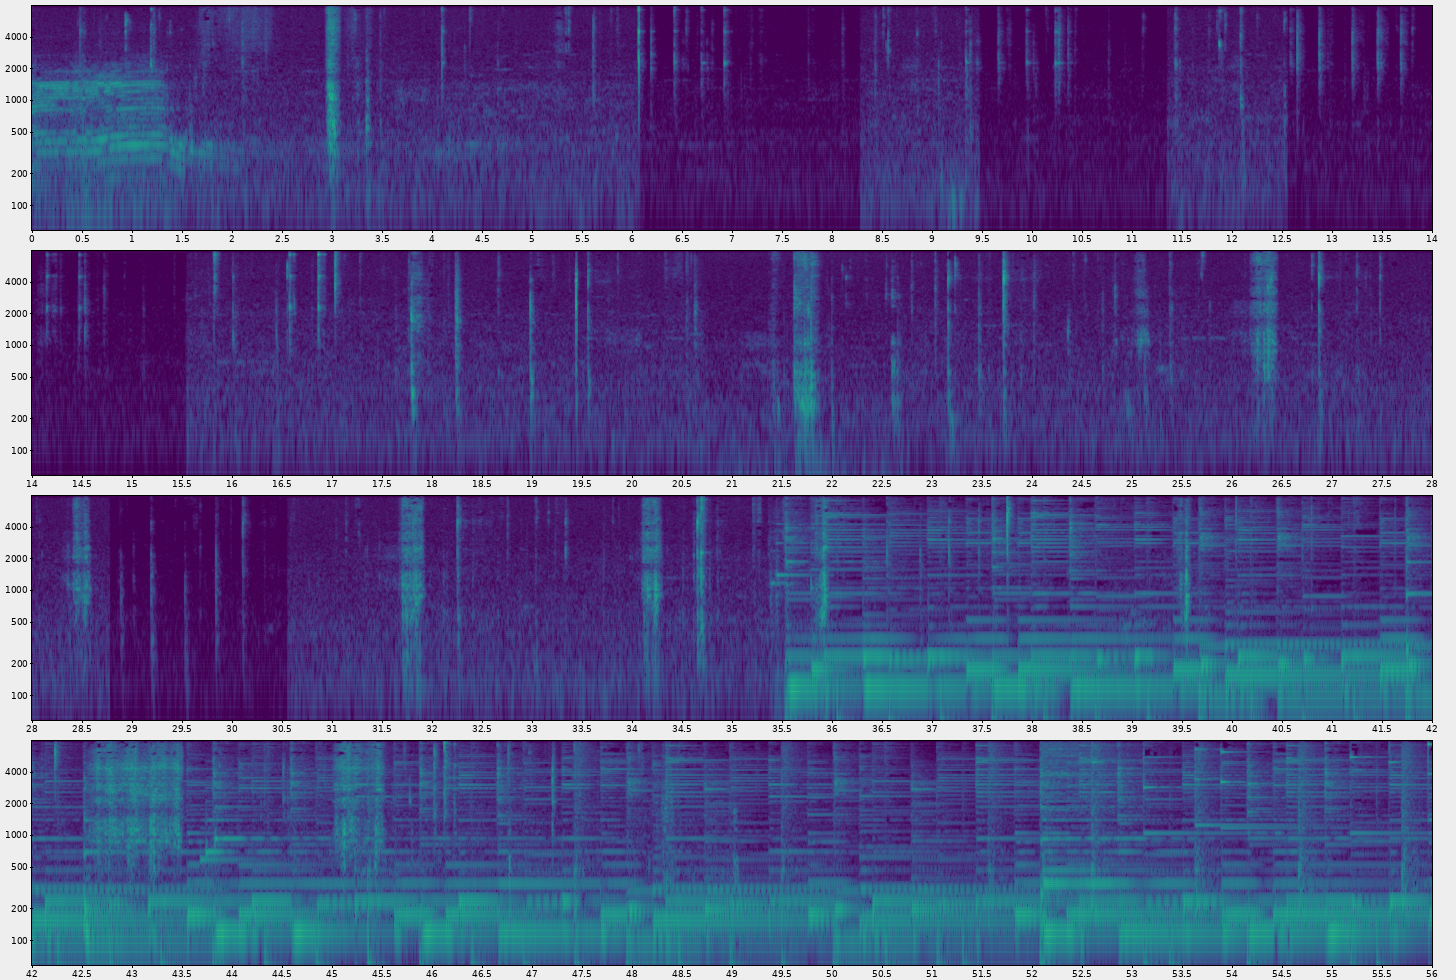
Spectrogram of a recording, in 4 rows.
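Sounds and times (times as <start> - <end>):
chewing and smacking: 21.6 - 27.6.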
